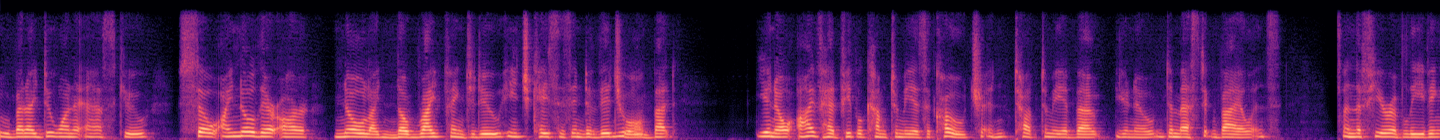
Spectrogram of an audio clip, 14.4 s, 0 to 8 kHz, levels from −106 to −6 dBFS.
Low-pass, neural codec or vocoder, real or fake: 7.2 kHz; codec, 24 kHz, 0.9 kbps, WavTokenizer, small release; fake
